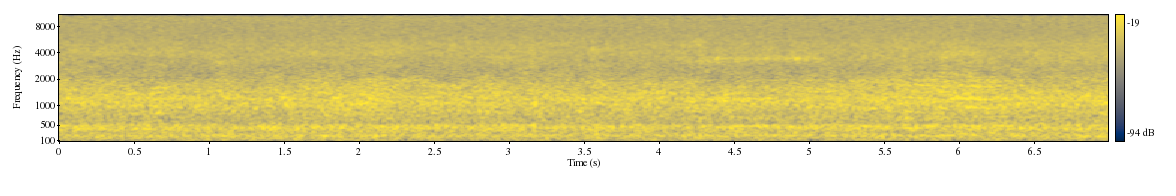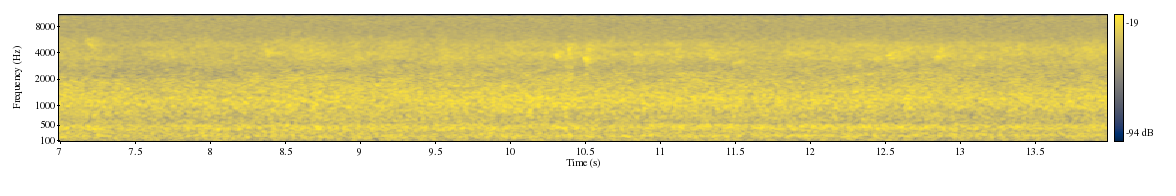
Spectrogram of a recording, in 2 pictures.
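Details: Many bees buzzing together in a steady, dense low hum, an even swarm drone with no pauses and no other clear sounds.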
